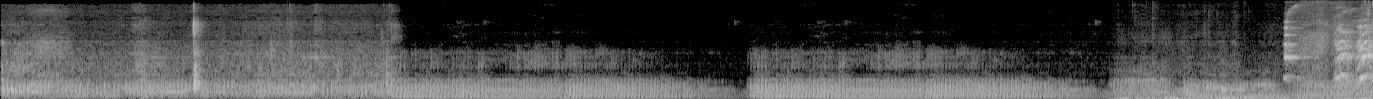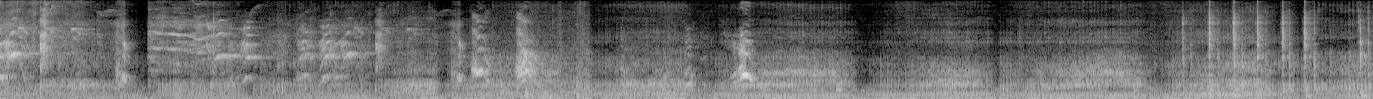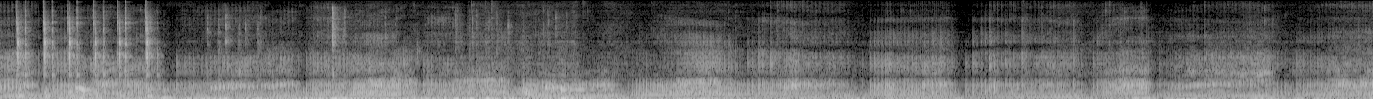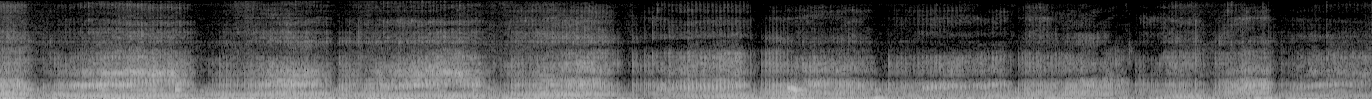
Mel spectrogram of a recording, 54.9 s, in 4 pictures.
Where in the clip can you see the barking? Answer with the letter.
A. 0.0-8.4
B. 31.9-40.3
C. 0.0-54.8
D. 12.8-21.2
D.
